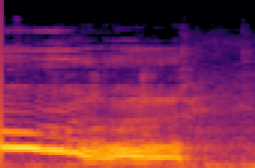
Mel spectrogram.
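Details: Pet Alaskan Malamute Luoluo, waiting for a chicken leg, gives a short howl that starts high and clear and then wavers downward into a lower, rougher moan before fading, indoors.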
